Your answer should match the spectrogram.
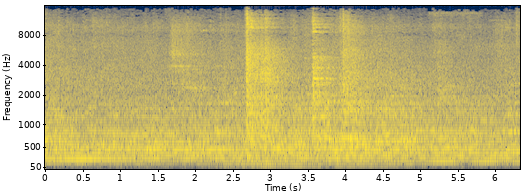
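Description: Exhibition hall ambience: low, sustained droning tones that shift pitch every second or two, with a couple of brief clatters about three and three and a half seconds in.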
